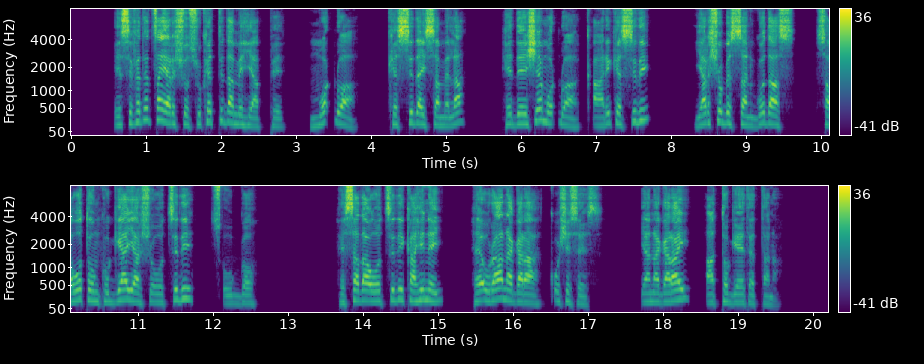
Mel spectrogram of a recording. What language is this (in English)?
Gofa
